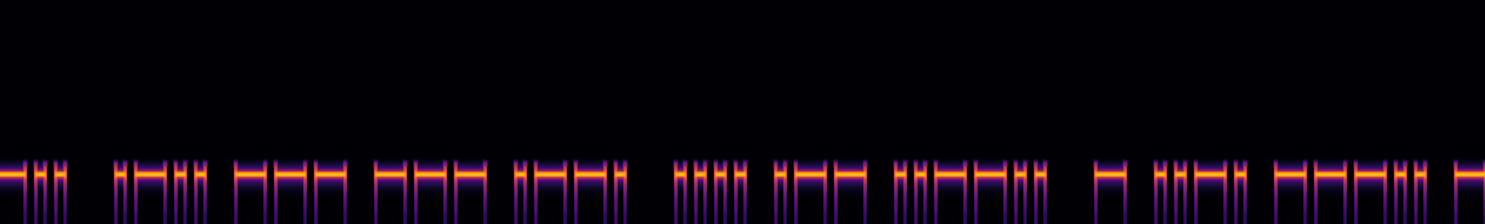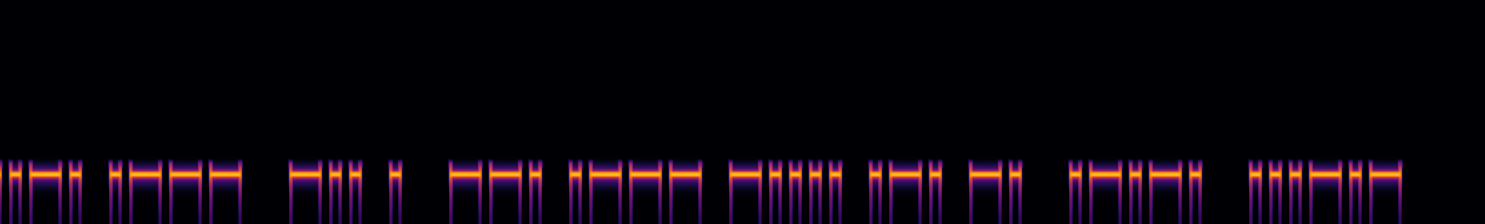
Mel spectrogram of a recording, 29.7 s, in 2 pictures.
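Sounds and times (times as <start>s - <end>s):
Morse code QSO at 12 wpm: 0.0s - 29.0s.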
